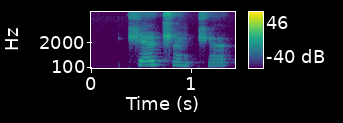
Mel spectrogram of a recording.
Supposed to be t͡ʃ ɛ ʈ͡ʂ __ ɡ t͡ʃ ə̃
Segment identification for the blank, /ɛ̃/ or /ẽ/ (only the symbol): ɛ̃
